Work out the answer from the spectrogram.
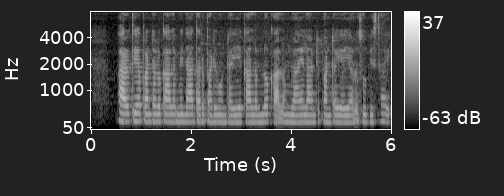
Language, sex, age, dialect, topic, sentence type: Telugu, female, 25-30, Telangana, agriculture, statement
